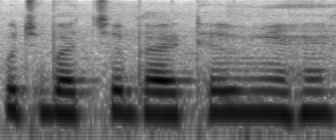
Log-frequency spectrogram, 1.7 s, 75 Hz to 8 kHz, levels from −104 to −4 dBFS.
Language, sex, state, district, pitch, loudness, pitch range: Hindi, male, Jharkhand, Ranchi, 190 Hz, -15 LUFS, 185-195 Hz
